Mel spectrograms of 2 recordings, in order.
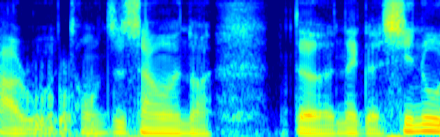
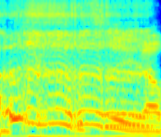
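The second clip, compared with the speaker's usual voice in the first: ordinary talk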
